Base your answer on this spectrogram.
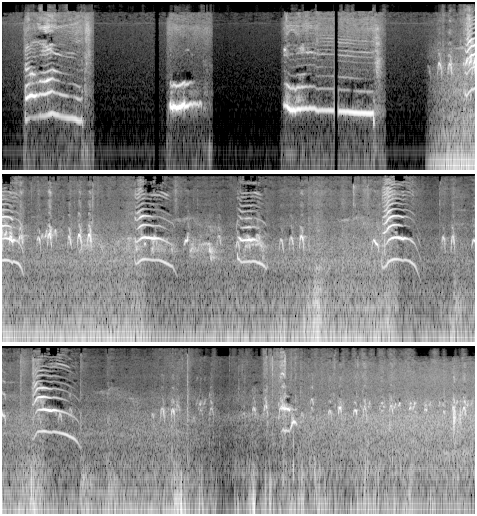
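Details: Kitten meows from a compilation: a few clear rising-falling mews at the start, then a run of short high arched meows roughly every two seconds over a steady low hum.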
